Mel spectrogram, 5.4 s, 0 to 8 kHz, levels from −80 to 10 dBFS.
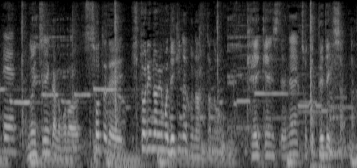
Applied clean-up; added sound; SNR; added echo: none; Thump, thud; 12 dB; none.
